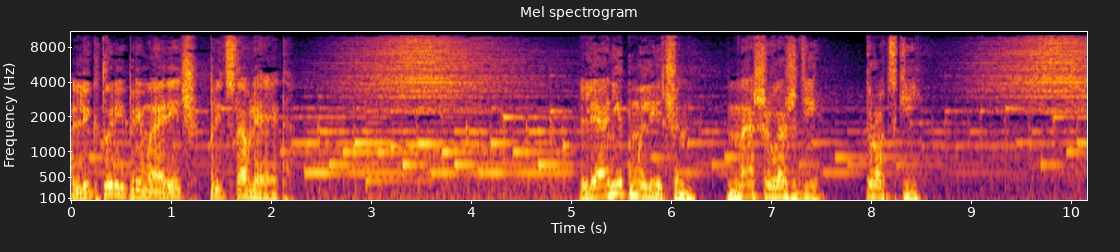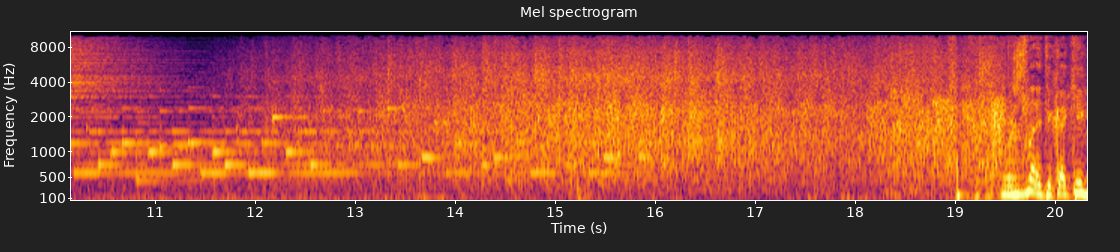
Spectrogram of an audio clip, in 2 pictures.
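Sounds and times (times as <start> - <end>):
speech: 0.0 - 2.3, 5.1 - 8.6, 19.5 - 20.3
melodic notes: 1.3 - 16.0
crowd applause: 11.5 - 20.3.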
